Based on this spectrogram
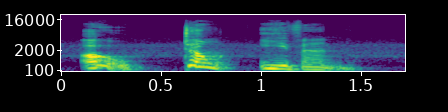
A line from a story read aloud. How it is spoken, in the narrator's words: Rodney snaps back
